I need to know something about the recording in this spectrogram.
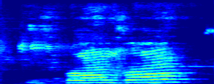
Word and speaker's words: bonbon: Bonbon. Balai. Ma'am, B-O-N will Yes. be beyond, like No, B. B-O-N will be, you pronounced it correct. That will be bonbon.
